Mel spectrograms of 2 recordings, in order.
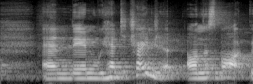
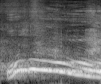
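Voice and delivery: a high, loud, thrilled "Ooh"; delighted mock gasp; 12 dB louder than usual. Reacting to a magazine quote, high delighted squeal. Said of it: "and I was like".

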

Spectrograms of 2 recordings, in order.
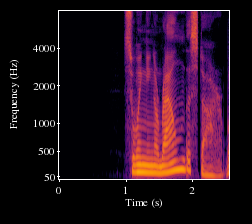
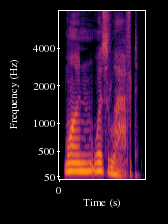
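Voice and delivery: plain reading voice

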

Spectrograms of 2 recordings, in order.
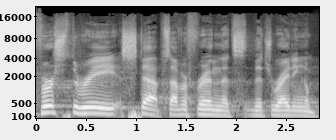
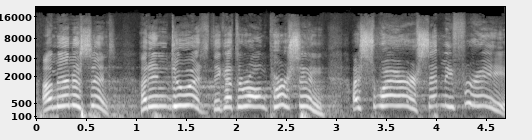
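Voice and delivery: very high, loud mock prisoner voices protesting innocence; squeaky whiny inmates begging to be let out; pleading prisoners; 4 dB louder than usual. Prisoners beg the king as he passes, high whiny pleading. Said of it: "the person's like".

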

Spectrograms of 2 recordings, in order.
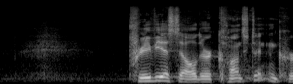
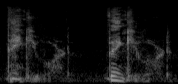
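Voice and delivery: whispered prayer; 9 semitones higher, 10 dB quieter than usual. Retold or imitated. Whispered thanks during remembered moment.

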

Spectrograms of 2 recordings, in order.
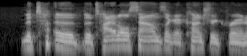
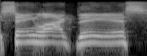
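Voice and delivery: high, slow, hammed-up Southern country twang; mock Southern drawl, pitched up; bad Southern accent; 7 semitones higher, much slower than usual. Shown as a demonstration. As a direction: draw it out in a fake Southern singer's accent. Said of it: "that was bad Southern accent".

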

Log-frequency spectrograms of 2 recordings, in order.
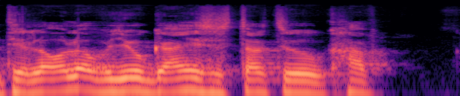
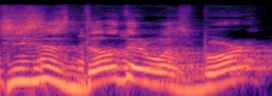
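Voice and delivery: higher, surprised question; 8 semitones higher than usual. Real, not acted. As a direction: ask it in disbelief. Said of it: "surprised question".

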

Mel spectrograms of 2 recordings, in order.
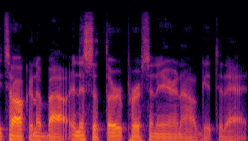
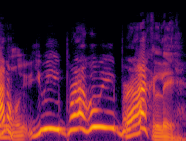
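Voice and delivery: very high, incredulous squawk; hammed-up disbelief, pitched way up; mock food shaming. Acting out someone judging broccoli eaters, mock-appalled.

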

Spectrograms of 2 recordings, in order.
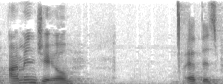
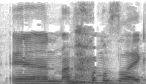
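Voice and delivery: ordinary delivery

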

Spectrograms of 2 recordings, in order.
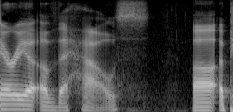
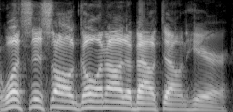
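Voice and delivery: put-on orc voice, somewhat louder; gruff orc arriving; 2 semitones higher, 6 dB louder than usual. Another orc coming down the steps, loudly demanding answers. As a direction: demand an explanation as a bothered orc. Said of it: "you hear somebody coming down the steps".

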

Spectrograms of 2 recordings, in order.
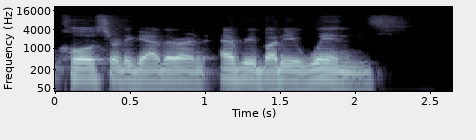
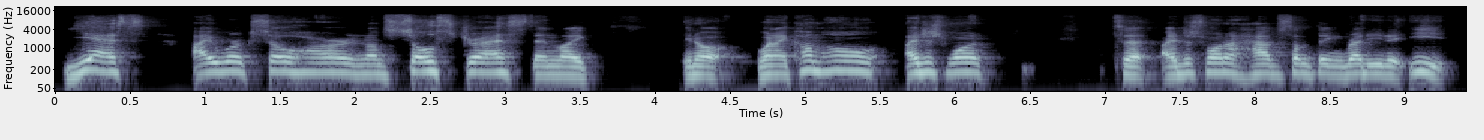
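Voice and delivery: stressed partner; 7 semitones higher than usual. Retold or imitated. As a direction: pour it out like you're worn out. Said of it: "do something like".

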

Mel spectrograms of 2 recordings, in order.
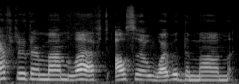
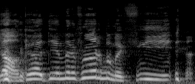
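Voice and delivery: annoyed wolf; 5 semitones higher, 3 dB louder than usual. Acted. Wolf annoyed at his mistake.

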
